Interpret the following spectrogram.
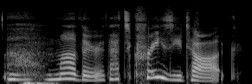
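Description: A woman's voice: fairly high pitch, expressive, slow, no echo, studio quality. A woman playing an anxious young society daughter in 1940s radio style, earnest and questioning. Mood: dismissive. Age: young adult. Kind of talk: 1940s radio drama acting.

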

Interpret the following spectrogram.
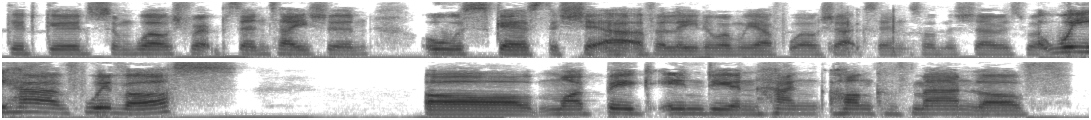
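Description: A woman's voice: low-pitched, steady tone, normal speed, bright, forceful tone, no room sound, poor audio. A woman with a British accent hosting a casual panel chat in an irreverent, sweary, teasing manner. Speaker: podcast host.

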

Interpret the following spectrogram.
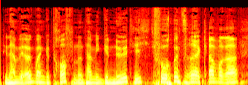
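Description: Guy with a fairly high voice, chatting casually as podcast cohost. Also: quick pace, mellow, no room sound. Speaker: podcast host. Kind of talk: casual chat.

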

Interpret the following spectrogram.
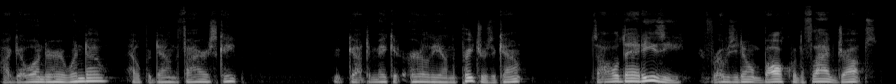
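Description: A man's voice: medium pitch, brisk, warm tone, slightly rough, voice pushed up, natural voice. A man voicing a cheerful, cocky young suitor who talks in eager, colloquial slang for an audiobook. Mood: eager, urgent. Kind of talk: audiobook character voice.

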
